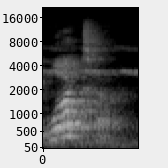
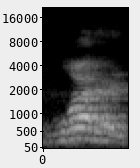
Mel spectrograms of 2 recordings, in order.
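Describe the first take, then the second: First: The T is said clearly as a T. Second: The T is said like a soft R sound. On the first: "they like produce more the sound of the T" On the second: "They pronounce like the T like an R"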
